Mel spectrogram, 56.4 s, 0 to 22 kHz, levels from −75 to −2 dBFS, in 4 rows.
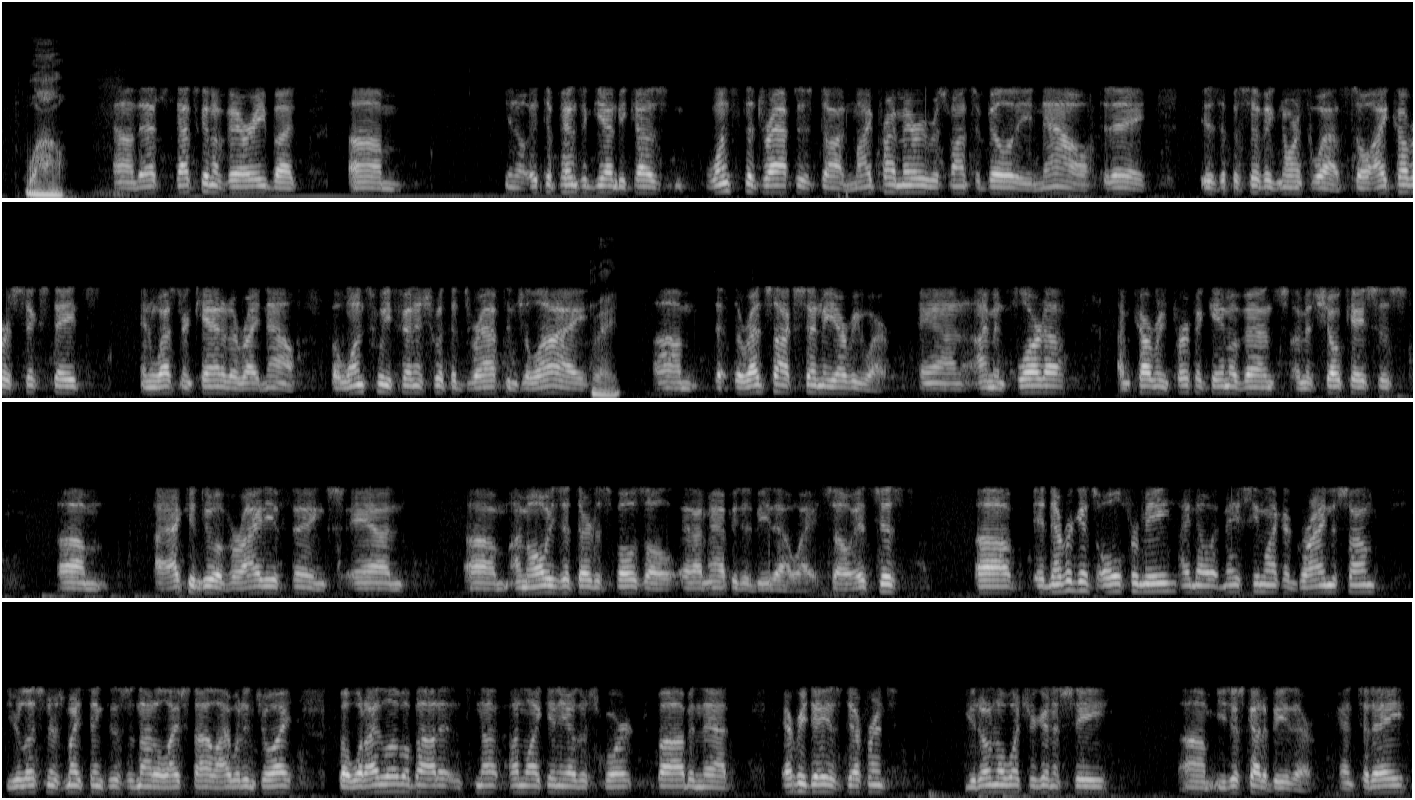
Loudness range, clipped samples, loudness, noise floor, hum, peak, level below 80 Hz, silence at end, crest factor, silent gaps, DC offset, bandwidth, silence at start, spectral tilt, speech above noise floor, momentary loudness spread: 3 LU; under 0.1%; -27 LUFS; -61 dBFS; none; -6 dBFS; -50 dBFS; 0.1 s; 20 dB; none; under 0.1%; 10 kHz; 0.25 s; -7 dB/octave; 35 dB; 9 LU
